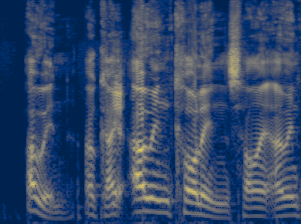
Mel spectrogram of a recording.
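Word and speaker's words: Eoin: worried about that in how do you pronounce the Irish first name e io n o Owen okay Owen Collins hi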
